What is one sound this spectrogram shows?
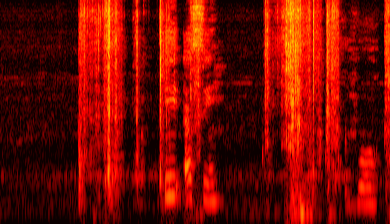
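Plastic food containers knock and rattle as a hand shifts them.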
